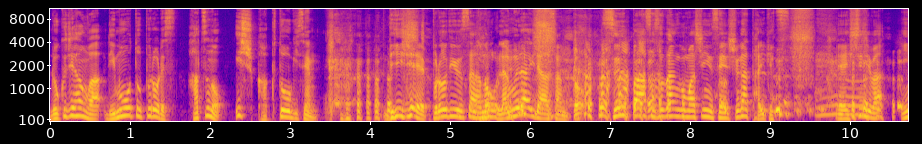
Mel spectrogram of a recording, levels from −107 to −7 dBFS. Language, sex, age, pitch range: Japanese, male, 40-59, 140-200 Hz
